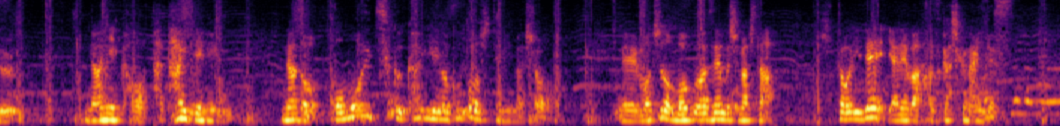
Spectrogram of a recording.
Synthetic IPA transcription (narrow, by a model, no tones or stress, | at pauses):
ɯ̟ | naɲ̟ikʰao̞t̪ʰḁt̪ʰait̪e̞mʲiɾɯ̟ | nad̪o̞ːmo̞it͡sɨ̥kɯ̟kʰaɡʲiɾʲino̞ko̞t̪o̞ːɕi̥t̪e̞mʲimaɕo̞̰ː | eːmo̞t͡ɕiɾõ̞mbo̞k̬ɯ̟β̞azẽ̞mbɯ̟ɕimaɕi̥t̪a̰ | çi̥t̪o̞ɾʲid̪e̞jaɾe̞bahazɨkaɕi̥kɯnaĩnd̪e̞sɨ̥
